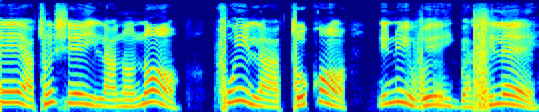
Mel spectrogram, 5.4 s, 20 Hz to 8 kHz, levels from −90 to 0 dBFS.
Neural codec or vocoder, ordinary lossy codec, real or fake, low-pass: none; none; real; 7.2 kHz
